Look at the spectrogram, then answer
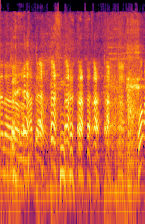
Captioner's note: laughter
